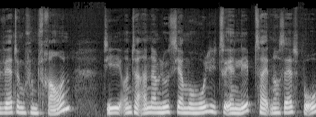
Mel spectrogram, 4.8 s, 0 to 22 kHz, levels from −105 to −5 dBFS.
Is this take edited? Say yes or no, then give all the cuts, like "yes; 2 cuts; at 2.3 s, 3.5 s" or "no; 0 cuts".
no; 0 cuts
